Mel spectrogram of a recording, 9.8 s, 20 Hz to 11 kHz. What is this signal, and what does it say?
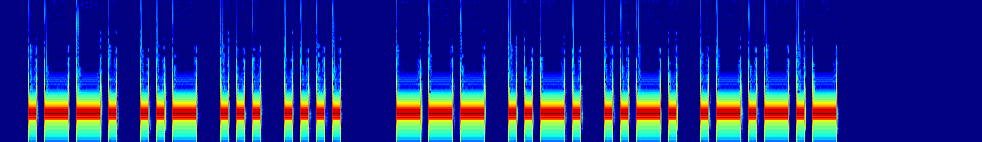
Morse code, heard as a keyed tone, about 15 wpm, 700 Hz. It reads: PUSH OFF.
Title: Sentences from Top 1300 Words 15wpm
